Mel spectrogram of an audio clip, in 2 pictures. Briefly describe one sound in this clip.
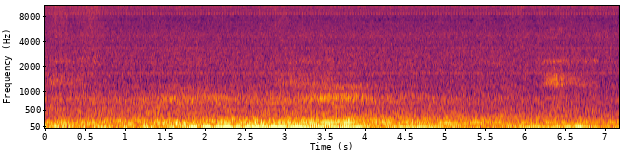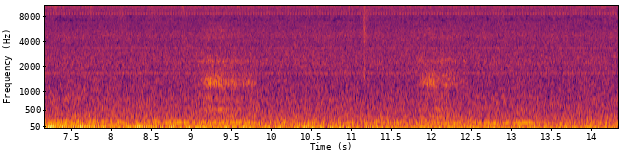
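A makeup brush brushes softly against skin.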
